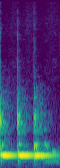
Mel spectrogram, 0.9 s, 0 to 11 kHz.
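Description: Repeated taps on the wooden top of a flamenco guitar bring out its tap tone. Each tap gives a short knock followed by a steady, ringing resonance around 250 Hz that sustains between taps and slowly fades.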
